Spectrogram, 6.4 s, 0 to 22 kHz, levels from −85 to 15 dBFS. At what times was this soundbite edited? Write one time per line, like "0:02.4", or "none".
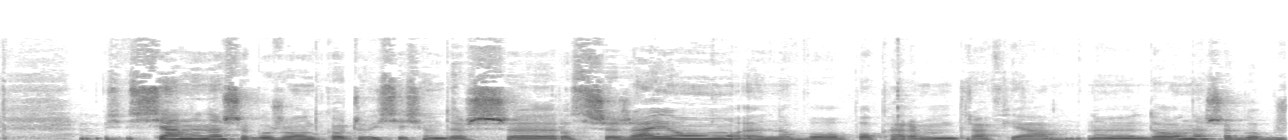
none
